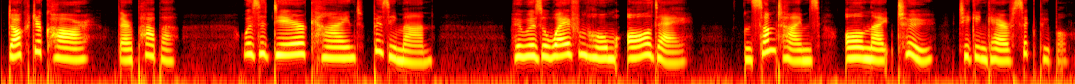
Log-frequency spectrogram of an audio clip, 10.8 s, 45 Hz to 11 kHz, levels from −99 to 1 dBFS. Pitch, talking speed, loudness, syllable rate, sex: 255 Hz, 150 wpm, -20 LUFS, 4.5 syllables/s, female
